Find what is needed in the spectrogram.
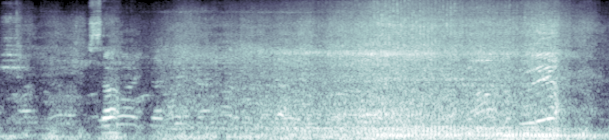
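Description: A motor vehicle's engine running close by, growing steadily louder from about a second and a half in and easing off near the end, with voices in the background.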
